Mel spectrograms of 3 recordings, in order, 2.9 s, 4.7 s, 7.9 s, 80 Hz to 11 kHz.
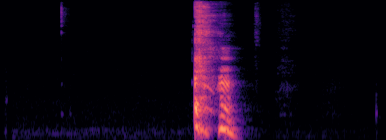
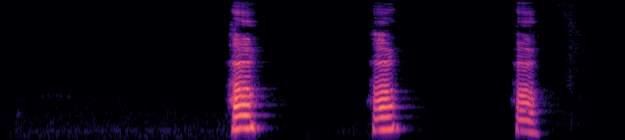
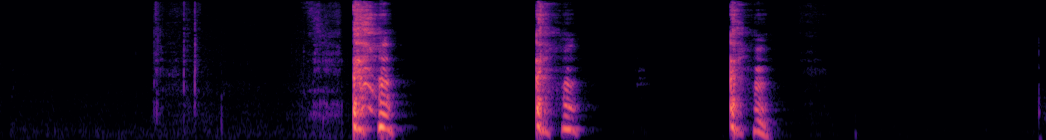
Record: {"cough_length": "2.9 s", "cough_amplitude": 32768, "cough_signal_mean_std_ratio": 0.21, "exhalation_length": "4.7 s", "exhalation_amplitude": 31279, "exhalation_signal_mean_std_ratio": 0.22, "three_cough_length": "7.9 s", "three_cough_amplitude": 32727, "three_cough_signal_mean_std_ratio": 0.2, "survey_phase": "beta (2021-08-13 to 2022-03-07)", "age": "65+", "gender": "Female", "wearing_mask": "No", "symptom_none": true, "smoker_status": "Never smoked", "respiratory_condition_asthma": false, "respiratory_condition_other": false, "recruitment_source": "REACT", "submission_delay": "1 day", "covid_test_result": "Negative", "covid_test_method": "RT-qPCR", "influenza_a_test_result": "Negative", "influenza_b_test_result": "Negative"}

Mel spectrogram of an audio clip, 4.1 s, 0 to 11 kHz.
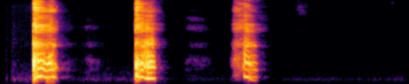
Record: {"three_cough_length": "4.1 s", "three_cough_amplitude": 32768, "three_cough_signal_mean_std_ratio": 0.28, "survey_phase": "beta (2021-08-13 to 2022-03-07)", "age": "45-64", "gender": "Female", "wearing_mask": "Yes", "symptom_runny_or_blocked_nose": true, "symptom_sore_throat": true, "symptom_fatigue": true, "symptom_onset": "7 days", "smoker_status": "Never smoked", "respiratory_condition_asthma": false, "respiratory_condition_other": false, "recruitment_source": "Test and Trace", "submission_delay": "3 days", "covid_test_result": "Negative", "covid_test_method": "RT-qPCR"}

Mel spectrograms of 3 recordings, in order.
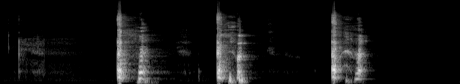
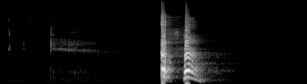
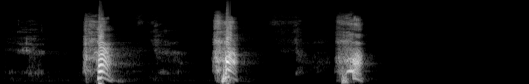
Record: {"three_cough_length": "4.6 s", "three_cough_amplitude": 32768, "three_cough_signal_mean_std_ratio": 0.25, "cough_length": "3.1 s", "cough_amplitude": 32768, "cough_signal_mean_std_ratio": 0.2, "exhalation_length": "5.3 s", "exhalation_amplitude": 32768, "exhalation_signal_mean_std_ratio": 0.24, "survey_phase": "beta (2021-08-13 to 2022-03-07)", "age": "65+", "gender": "Female", "wearing_mask": "No", "symptom_none": true, "smoker_status": "Ex-smoker", "respiratory_condition_asthma": false, "respiratory_condition_other": false, "recruitment_source": "REACT", "submission_delay": "1 day", "covid_test_result": "Negative", "covid_test_method": "RT-qPCR", "influenza_a_test_result": "Negative", "influenza_b_test_result": "Negative"}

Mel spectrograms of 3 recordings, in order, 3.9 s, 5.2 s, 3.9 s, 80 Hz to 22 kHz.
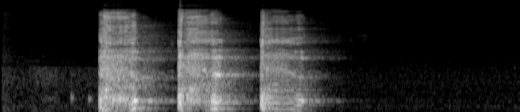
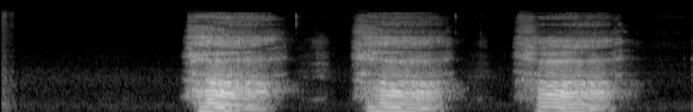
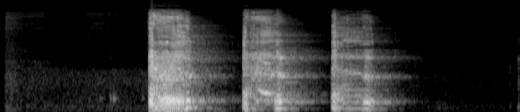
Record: {"cough_length": "3.9 s", "cough_amplitude": 29531, "cough_signal_mean_std_ratio": 0.37, "exhalation_length": "5.2 s", "exhalation_amplitude": 18541, "exhalation_signal_mean_std_ratio": 0.46, "three_cough_length": "3.9 s", "three_cough_amplitude": 29982, "three_cough_signal_mean_std_ratio": 0.35, "survey_phase": "beta (2021-08-13 to 2022-03-07)", "age": "45-64", "gender": "Male", "wearing_mask": "No", "symptom_none": true, "smoker_status": "Never smoked", "respiratory_condition_asthma": false, "respiratory_condition_other": false, "recruitment_source": "REACT", "submission_delay": "1 day", "covid_test_result": "Negative", "covid_test_method": "RT-qPCR", "influenza_a_test_result": "Negative", "influenza_b_test_result": "Negative"}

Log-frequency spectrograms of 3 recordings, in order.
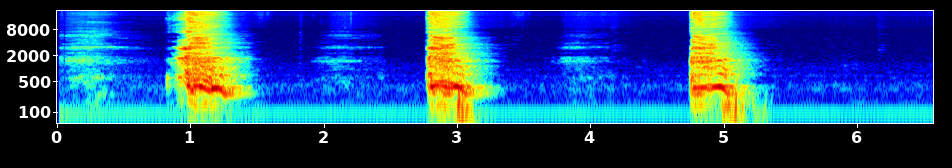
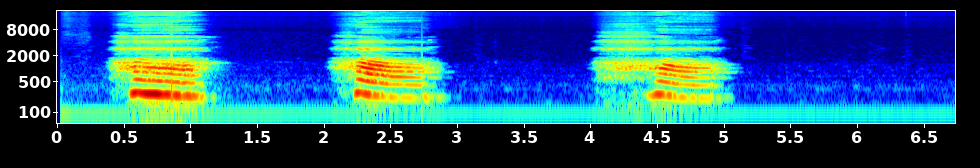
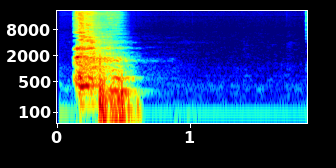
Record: {"three_cough_length": "6.6 s", "three_cough_amplitude": 32768, "three_cough_signal_mean_std_ratio": 0.34, "exhalation_length": "6.7 s", "exhalation_amplitude": 27183, "exhalation_signal_mean_std_ratio": 0.4, "cough_length": "1.9 s", "cough_amplitude": 32768, "cough_signal_mean_std_ratio": 0.36, "survey_phase": "beta (2021-08-13 to 2022-03-07)", "age": "45-64", "gender": "Female", "wearing_mask": "No", "symptom_none": true, "smoker_status": "Never smoked", "respiratory_condition_asthma": true, "respiratory_condition_other": false, "recruitment_source": "REACT", "submission_delay": "2 days", "covid_test_result": "Negative", "covid_test_method": "RT-qPCR", "influenza_a_test_result": "Negative", "influenza_b_test_result": "Negative"}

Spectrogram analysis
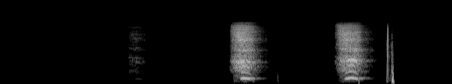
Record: {"exhalation_length": "4.5 s", "exhalation_amplitude": 24473, "exhalation_signal_mean_std_ratio": 0.26, "survey_phase": "beta (2021-08-13 to 2022-03-07)", "age": "45-64", "gender": "Female", "wearing_mask": "No", "symptom_none": true, "smoker_status": "Never smoked", "respiratory_condition_asthma": false, "respiratory_condition_other": false, "recruitment_source": "REACT", "submission_delay": "1 day", "covid_test_result": "Negative", "covid_test_method": "RT-qPCR", "influenza_a_test_result": "Negative", "influenza_b_test_result": "Negative"}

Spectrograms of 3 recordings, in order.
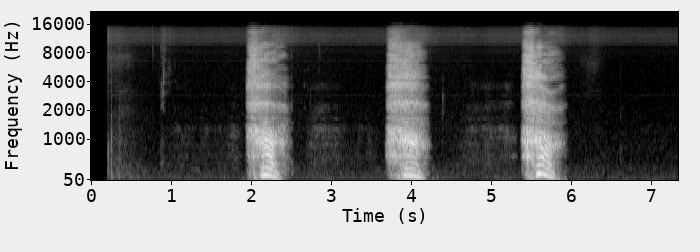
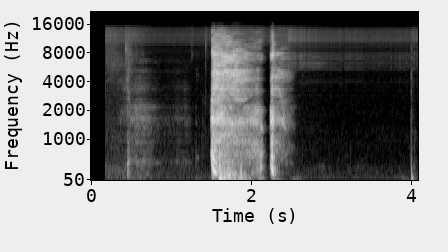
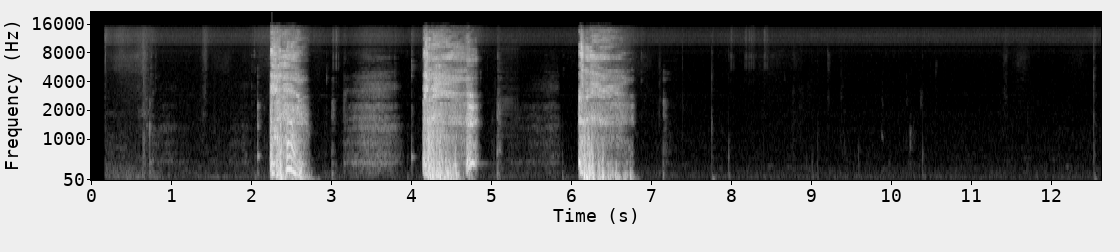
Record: {"exhalation_length": "7.3 s", "exhalation_amplitude": 27018, "exhalation_signal_mean_std_ratio": 0.33, "cough_length": "4.1 s", "cough_amplitude": 31731, "cough_signal_mean_std_ratio": 0.31, "three_cough_length": "12.6 s", "three_cough_amplitude": 32768, "three_cough_signal_mean_std_ratio": 0.27, "survey_phase": "beta (2021-08-13 to 2022-03-07)", "age": "65+", "gender": "Male", "wearing_mask": "No", "symptom_none": true, "smoker_status": "Never smoked", "respiratory_condition_asthma": false, "respiratory_condition_other": false, "recruitment_source": "REACT", "submission_delay": "2 days", "covid_test_result": "Negative", "covid_test_method": "RT-qPCR"}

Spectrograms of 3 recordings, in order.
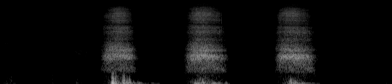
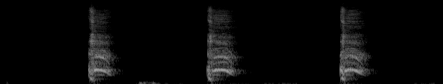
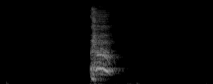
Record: {"exhalation_length": "3.9 s", "exhalation_amplitude": 5260, "exhalation_signal_mean_std_ratio": 0.41, "three_cough_length": "4.4 s", "three_cough_amplitude": 4800, "three_cough_signal_mean_std_ratio": 0.36, "cough_length": "2.1 s", "cough_amplitude": 3673, "cough_signal_mean_std_ratio": 0.27, "survey_phase": "beta (2021-08-13 to 2022-03-07)", "age": "18-44", "gender": "Female", "wearing_mask": "No", "symptom_none": true, "smoker_status": "Never smoked", "respiratory_condition_asthma": false, "respiratory_condition_other": false, "recruitment_source": "Test and Trace", "submission_delay": "2 days", "covid_test_result": "Negative", "covid_test_method": "RT-qPCR"}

